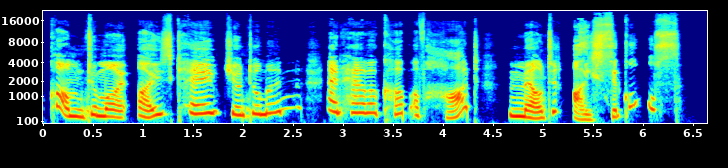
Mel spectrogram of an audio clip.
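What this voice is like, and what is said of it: Jolly, booming polar bear voice. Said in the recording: “"Ho, ho!" roared Mr. Whitewash in his jolly voice.”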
